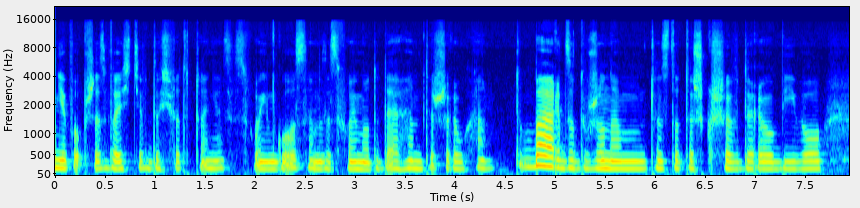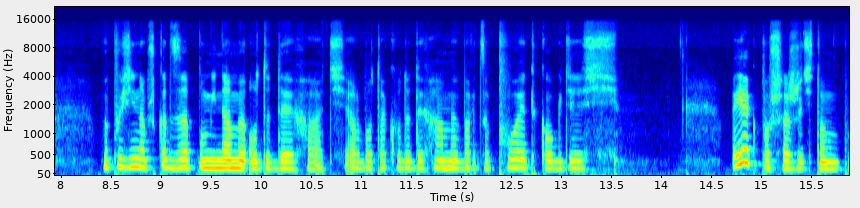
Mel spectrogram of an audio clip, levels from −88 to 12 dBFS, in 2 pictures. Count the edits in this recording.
1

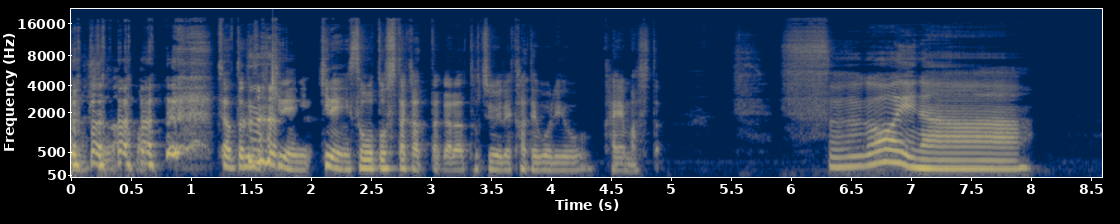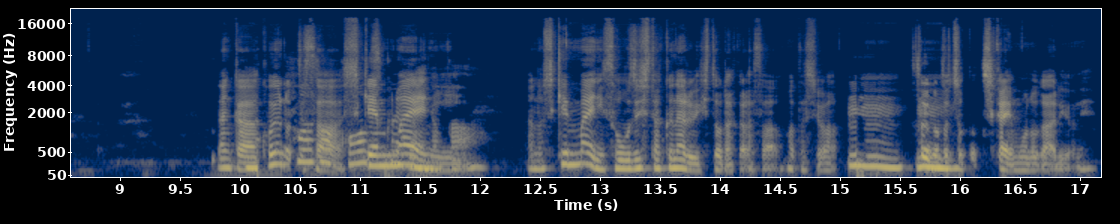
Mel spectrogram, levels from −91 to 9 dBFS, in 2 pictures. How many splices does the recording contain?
0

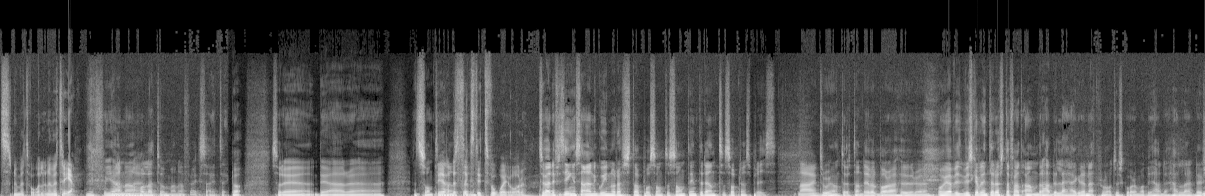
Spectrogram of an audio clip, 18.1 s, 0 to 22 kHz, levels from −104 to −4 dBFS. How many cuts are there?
3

